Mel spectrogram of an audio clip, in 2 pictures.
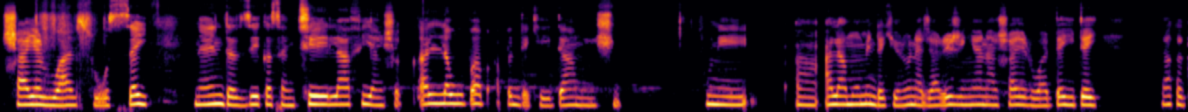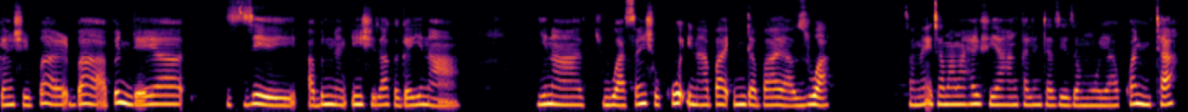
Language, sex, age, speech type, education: Hausa, female, 15-29, spontaneous, tertiary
